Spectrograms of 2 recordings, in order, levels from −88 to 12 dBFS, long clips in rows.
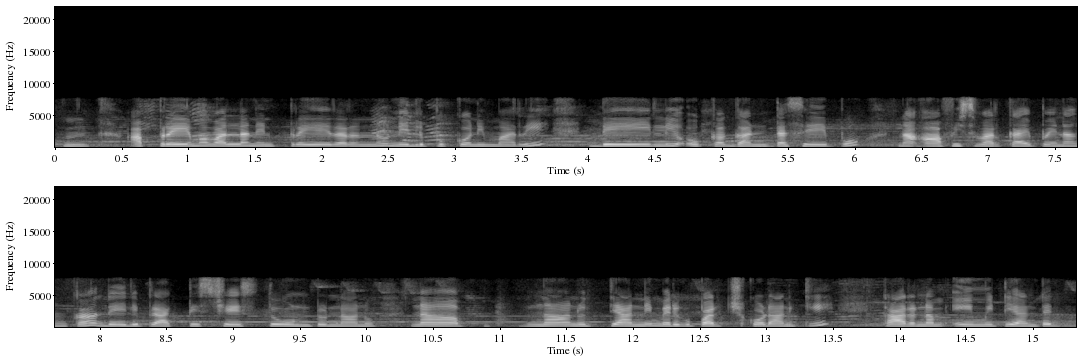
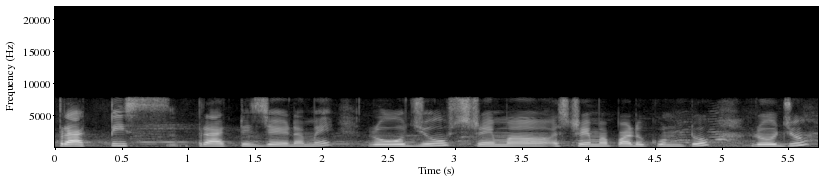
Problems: constant background noise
